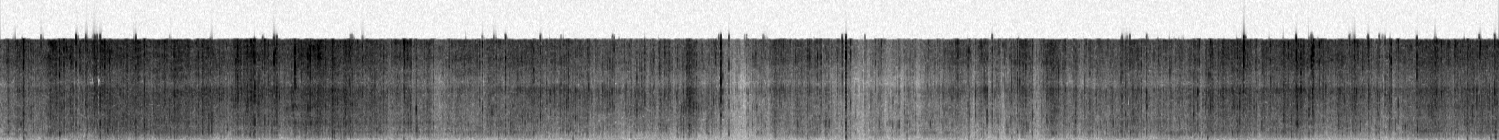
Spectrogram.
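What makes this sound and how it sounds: A clear plastic bubble wrap sheet with hollow air bubbles is bunched in one hand and crinkled with the fingertips. It makes a steady, bright, dense crackling and rustling with little low end. The sound briefly dips around the middle, then a single sharp snap follows before the crinkling continues.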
